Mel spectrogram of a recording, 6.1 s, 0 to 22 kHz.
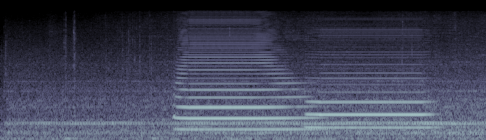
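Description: A BR Class 92 locomotive sounds a loud, sustained two-tone horn in a train simulator game at a London station. The horn steps from one pitch to the other over a constant rumbling traction hum.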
